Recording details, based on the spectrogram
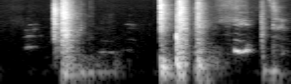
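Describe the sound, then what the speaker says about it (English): An ordinary room door swung shut by hand with a couple of solid thuds and knocks, close by and fairly loud, separated by short quiet gaps. "Okay, I'm gonna shut my door."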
